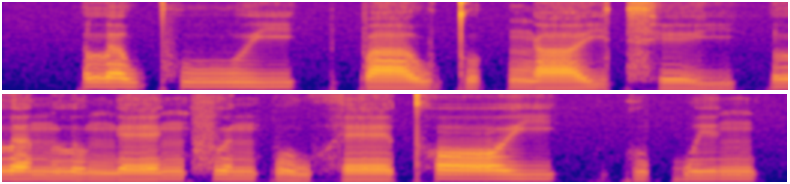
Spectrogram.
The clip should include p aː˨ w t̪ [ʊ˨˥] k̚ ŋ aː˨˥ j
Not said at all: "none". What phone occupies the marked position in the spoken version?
ʊ˨˥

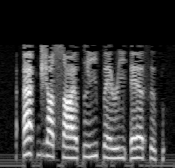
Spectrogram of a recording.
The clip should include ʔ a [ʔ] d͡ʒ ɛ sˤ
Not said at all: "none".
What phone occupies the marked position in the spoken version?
ʔ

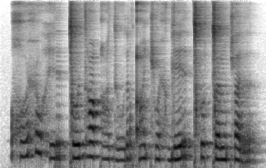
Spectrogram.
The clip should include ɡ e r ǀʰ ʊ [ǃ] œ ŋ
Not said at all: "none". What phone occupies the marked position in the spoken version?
ǀ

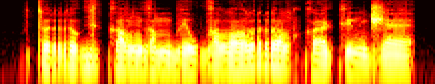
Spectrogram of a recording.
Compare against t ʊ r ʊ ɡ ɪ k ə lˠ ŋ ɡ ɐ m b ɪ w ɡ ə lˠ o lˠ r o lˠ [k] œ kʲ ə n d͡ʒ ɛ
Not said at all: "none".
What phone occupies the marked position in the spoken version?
k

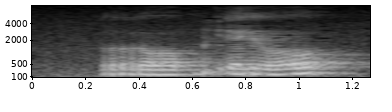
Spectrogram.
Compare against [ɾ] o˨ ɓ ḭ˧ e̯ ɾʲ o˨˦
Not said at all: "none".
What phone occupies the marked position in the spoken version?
r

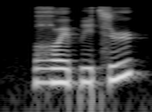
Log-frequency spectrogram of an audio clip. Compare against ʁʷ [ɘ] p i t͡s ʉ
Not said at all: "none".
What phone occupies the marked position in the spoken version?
e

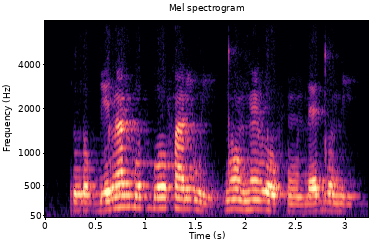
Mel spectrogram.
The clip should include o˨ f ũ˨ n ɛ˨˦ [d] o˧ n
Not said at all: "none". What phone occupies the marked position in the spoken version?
d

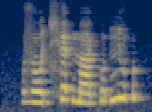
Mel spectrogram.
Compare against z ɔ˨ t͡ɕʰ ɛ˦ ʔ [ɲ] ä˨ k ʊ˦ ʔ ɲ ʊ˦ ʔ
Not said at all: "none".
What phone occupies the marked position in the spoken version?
m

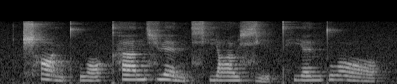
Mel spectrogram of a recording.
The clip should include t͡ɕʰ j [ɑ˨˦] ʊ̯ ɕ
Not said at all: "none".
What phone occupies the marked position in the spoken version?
ɑ˦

